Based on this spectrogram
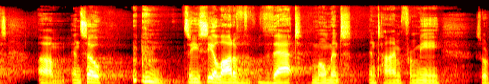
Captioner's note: cough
